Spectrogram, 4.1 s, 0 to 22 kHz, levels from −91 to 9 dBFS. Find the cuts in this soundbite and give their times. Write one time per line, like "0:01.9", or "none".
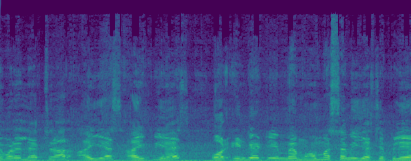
none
